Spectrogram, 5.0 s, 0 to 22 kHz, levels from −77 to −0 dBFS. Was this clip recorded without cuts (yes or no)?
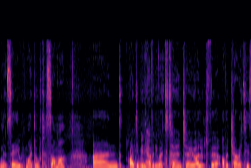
no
